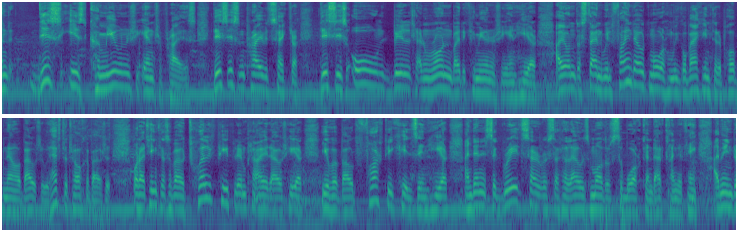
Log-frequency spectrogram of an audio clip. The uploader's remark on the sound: We’ll be visiting villages all over Tipperary. We start in Upperchurch and we will go live to Kinanes pub in Upperchurch.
